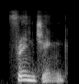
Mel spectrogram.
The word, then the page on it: fringing: Indian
